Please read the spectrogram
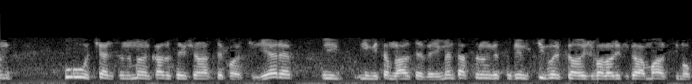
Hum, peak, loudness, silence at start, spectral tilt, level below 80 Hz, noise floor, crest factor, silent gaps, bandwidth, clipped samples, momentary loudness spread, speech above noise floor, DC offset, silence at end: none; 0 dBFS; -16 LUFS; 0 s; -7.5 dB/octave; -50 dBFS; -39 dBFS; 14 dB; none; 3.5 kHz; under 0.1%; 7 LU; 24 dB; under 0.1%; 0 s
